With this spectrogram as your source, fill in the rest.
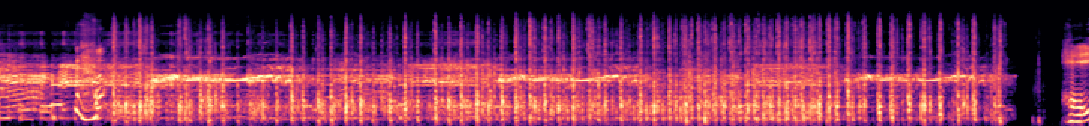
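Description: A toy plays a bouncy electronic tune.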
